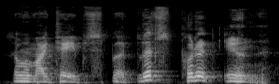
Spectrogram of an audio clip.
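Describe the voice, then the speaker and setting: Slow-talking, folksy man. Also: medium pitch, expressive, gravelly, a bit bright, husky. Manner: folksy, playful, talks himself through steps. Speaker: host of a DIY repair video. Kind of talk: casual hands-on tutorial narration.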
